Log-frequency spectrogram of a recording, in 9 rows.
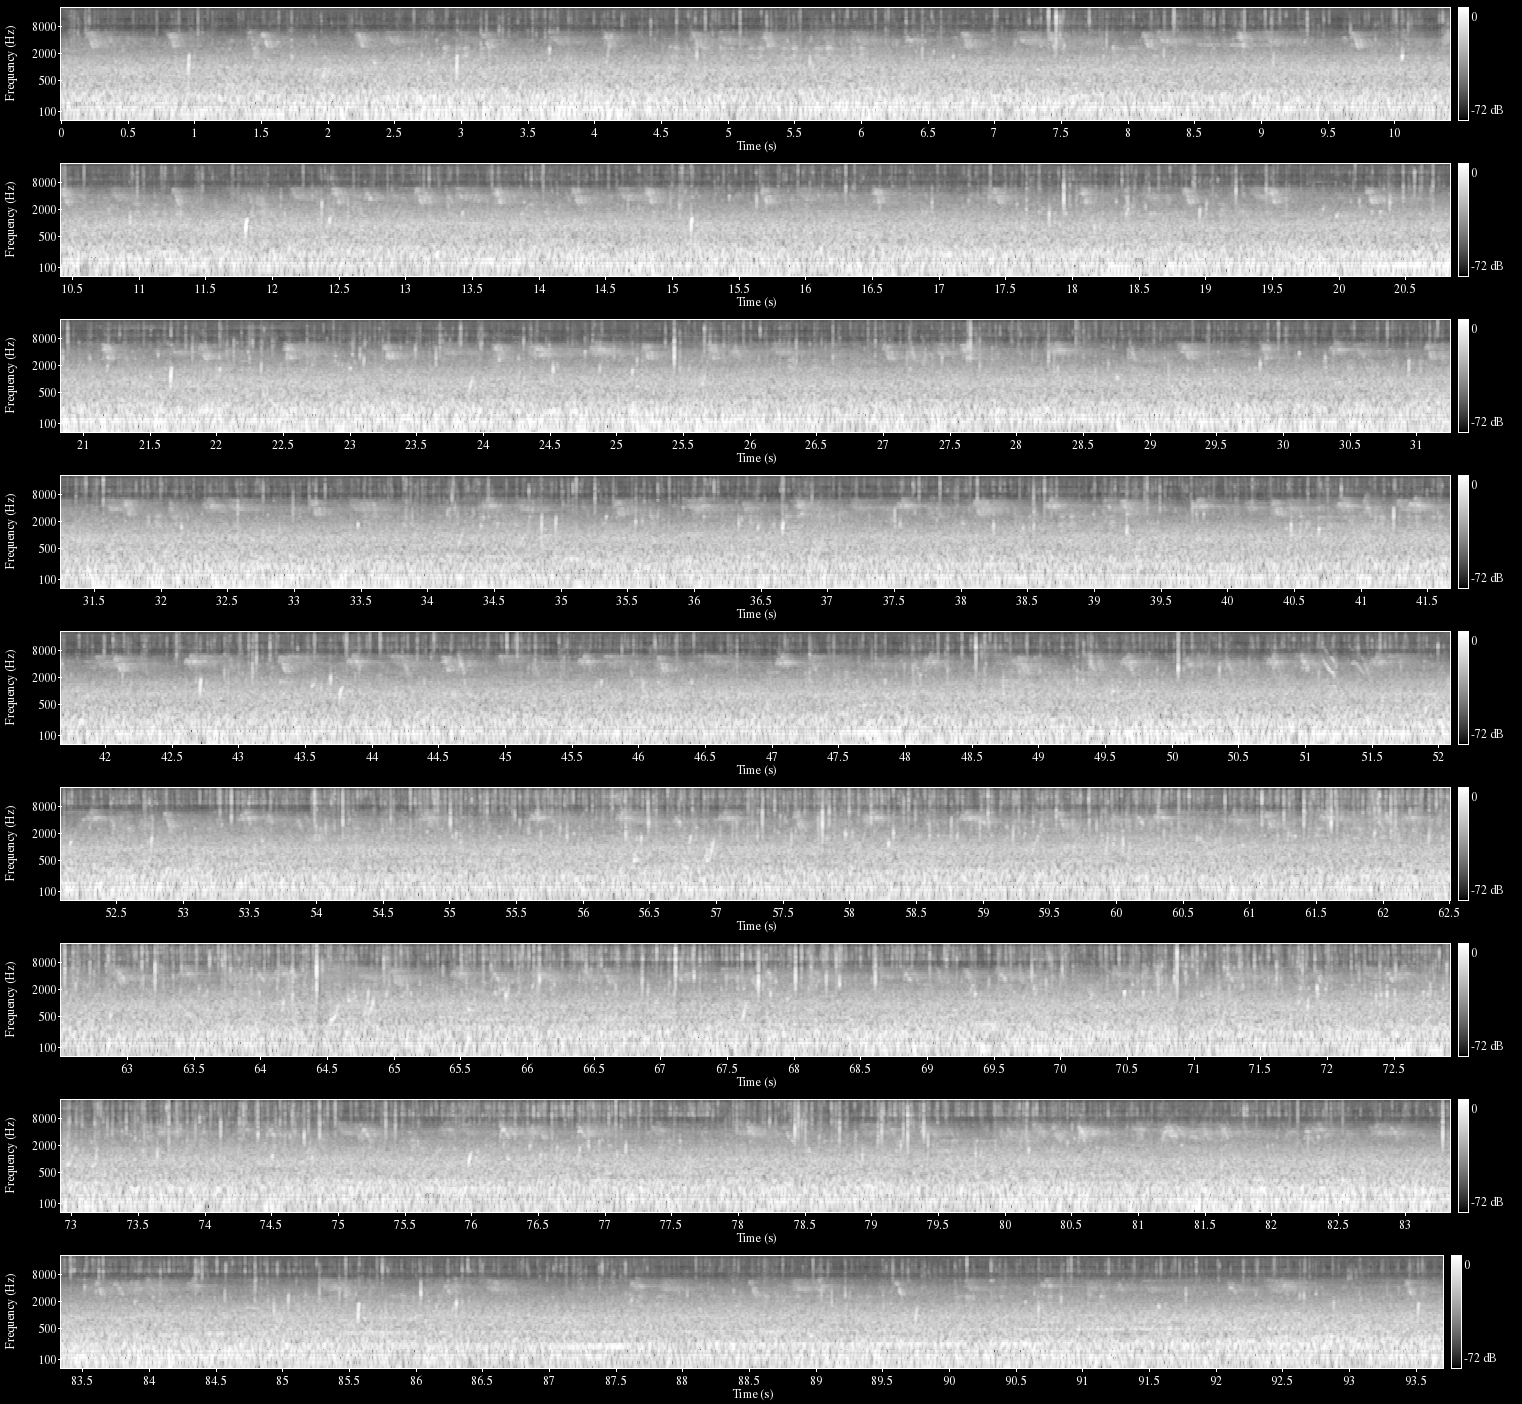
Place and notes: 대한민국 서울특별시 서초구 양재동 126-1 :Yangjaecheon, Summer, Underpass Sewage - Yangjaecheon, Summer, Underpass Sewage
A recording at Yangjaecheon stream underpass.
birds chirping, rain gutter sound
여름 비온뒤 양재천 굴다리, 새소리, 빗물받이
